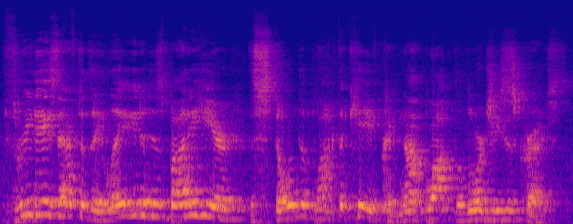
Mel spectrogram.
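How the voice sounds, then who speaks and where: A man's voice: high voice, unhurried, dark tone, recorded from a distance. A man mimicking a fervent male tourism-ad narrator with an affected accent, gushing and over the top, in an echoey hall.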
